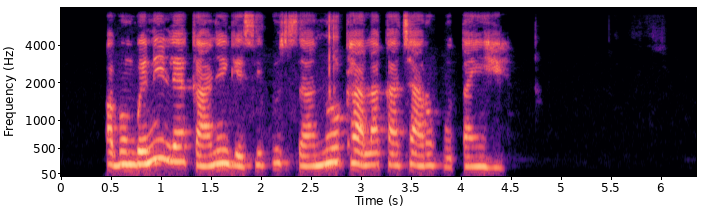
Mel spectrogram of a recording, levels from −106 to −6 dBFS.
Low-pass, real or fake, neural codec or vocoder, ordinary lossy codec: 7.2 kHz; real; none; none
